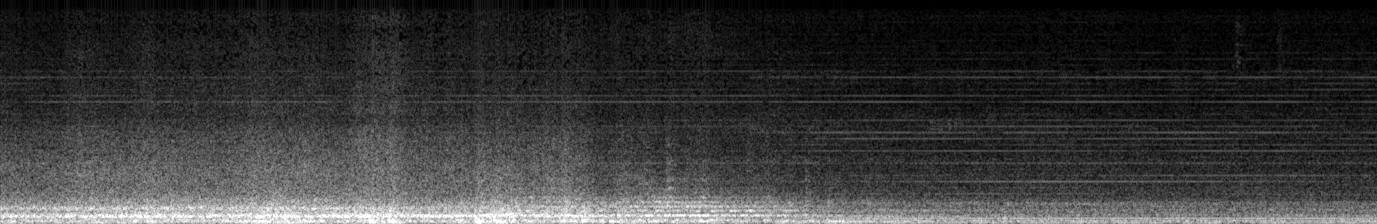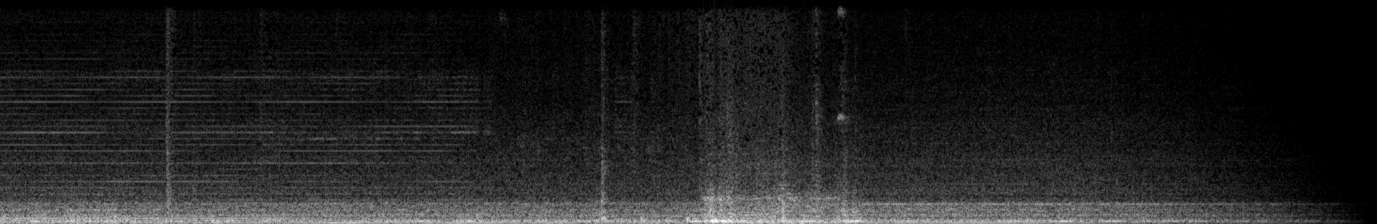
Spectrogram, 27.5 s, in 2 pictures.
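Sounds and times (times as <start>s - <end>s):
subway train ride: 0.0s - 27.4s.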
